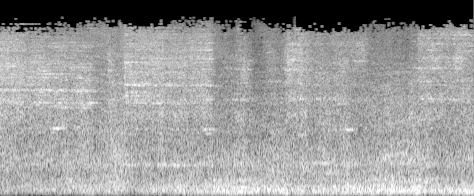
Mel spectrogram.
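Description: Loaded freight train of flatcars carrying eucalyptus logs rolling past close by: a steady noise of steel wheels running on the rails, with a faint high wheel squeal now and then.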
